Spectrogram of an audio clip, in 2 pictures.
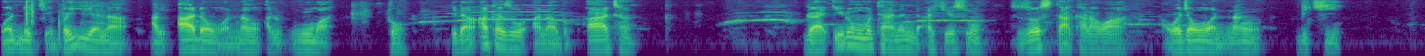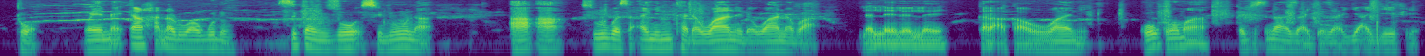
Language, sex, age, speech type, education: Hausa, female, 15-29, spontaneous, tertiary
